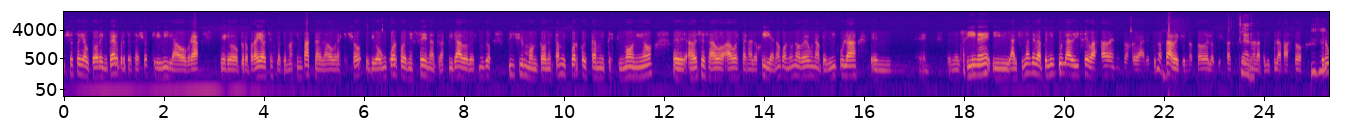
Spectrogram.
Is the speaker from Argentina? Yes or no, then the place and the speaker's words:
yes; Buenos Aires, Argentina; no soy un pibe de barrio porque me mudé 20 veces, uh-huh. literal, pero sí soy porteño, he pasado por muchos barrios porteños.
